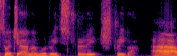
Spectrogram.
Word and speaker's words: Strieber: I think it was Strieber. I think you said to me it was Strieber because it's German, isn't it? I'm just following German pronunciation rules. I-E is pronounced E.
